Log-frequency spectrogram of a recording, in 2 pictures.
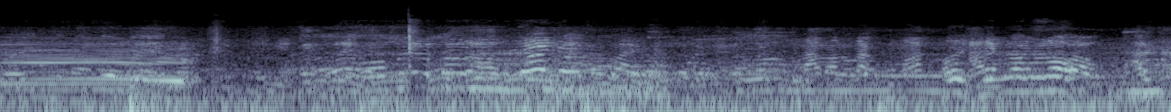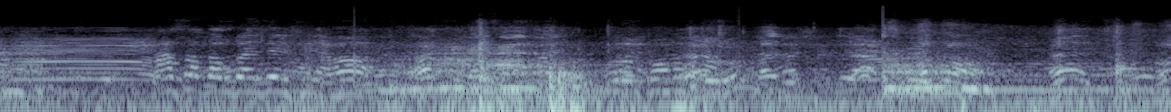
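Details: Cattle unloaded from a river side give repeated long moos, some rising then falling, mixed with constant loud voices of many people.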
